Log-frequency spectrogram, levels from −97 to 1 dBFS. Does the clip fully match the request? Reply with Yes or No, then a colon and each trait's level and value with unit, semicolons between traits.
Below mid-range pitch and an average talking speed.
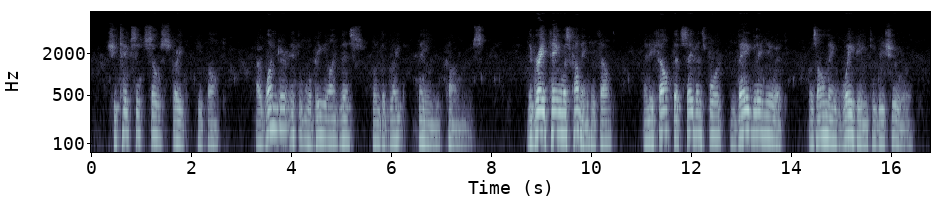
Yes: low, 115 Hz; average, 145 wpm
